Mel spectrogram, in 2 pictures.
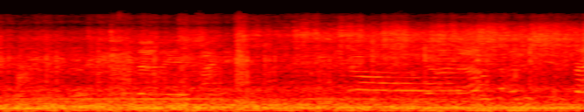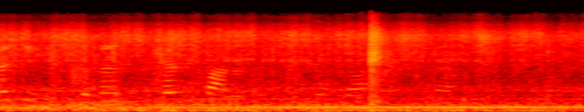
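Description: Shopping cart rolling over a concrete floor, a steady low rumble with a constant hum, and a single sharp knock near the end.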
